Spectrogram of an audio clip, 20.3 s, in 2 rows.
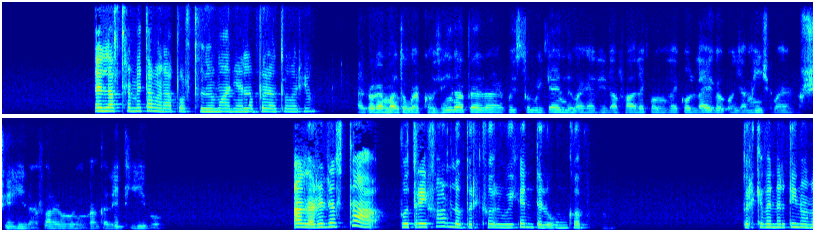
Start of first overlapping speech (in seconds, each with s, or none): none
